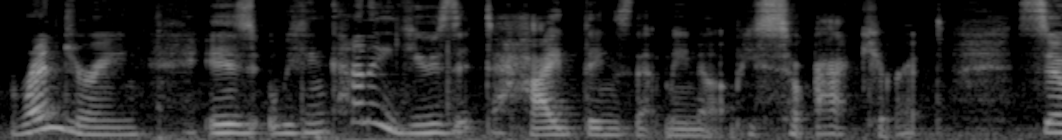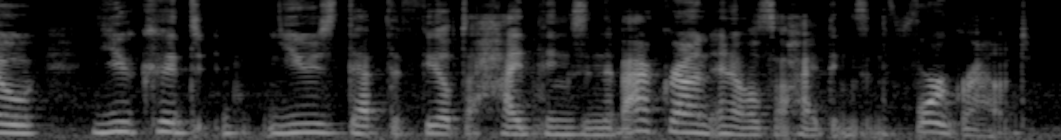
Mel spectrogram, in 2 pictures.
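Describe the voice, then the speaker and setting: A woman instructor giving a recorded lecture, explaining in a relaxed, conversational way, her voice scratchy and hoarse. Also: medium pitch. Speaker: university instructor.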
